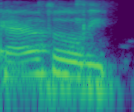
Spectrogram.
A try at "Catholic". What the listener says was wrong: Catholic. Catholic. Drop the O. You have to drop the vowel because that's how syncope works.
